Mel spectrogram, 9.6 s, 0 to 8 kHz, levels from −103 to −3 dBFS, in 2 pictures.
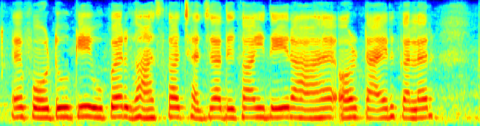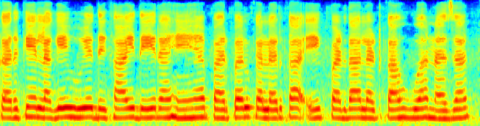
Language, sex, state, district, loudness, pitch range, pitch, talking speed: Hindi, female, Goa, North and South Goa, -15 LUFS, 210-225 Hz, 215 Hz, 185 wpm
